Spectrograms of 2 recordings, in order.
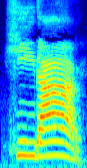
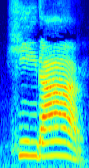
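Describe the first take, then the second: First: It is said with a Spanish g sound. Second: It is said with a Spanish g sound.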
